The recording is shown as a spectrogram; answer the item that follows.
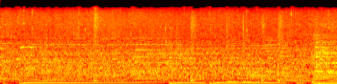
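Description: Water of a shallow stream running over stones, an even rushing noise, mixed with background music that holds a steady low bass note.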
